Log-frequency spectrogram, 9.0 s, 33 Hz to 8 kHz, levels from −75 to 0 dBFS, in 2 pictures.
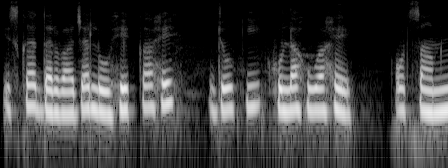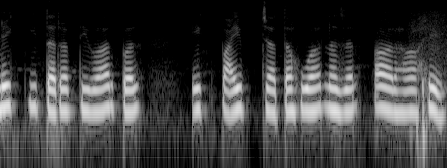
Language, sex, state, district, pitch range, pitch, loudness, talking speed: Hindi, female, Rajasthan, Jaipur, 210-230 Hz, 220 Hz, -16 LUFS, 160 wpm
